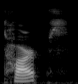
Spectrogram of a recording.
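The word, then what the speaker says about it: Tharps: as women, said Laurie tarps. Okay, I'm just taking that the H is silent.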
